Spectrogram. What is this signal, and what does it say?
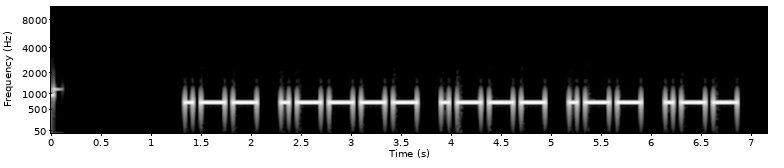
Morse code, heard as a keyed tone, about 15 wpm, 700 Hz. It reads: W1JWW
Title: USA Callsign DE Callsign 15wpm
